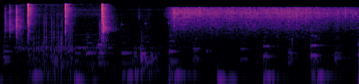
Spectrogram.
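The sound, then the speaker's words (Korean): Sizzle of baguette slices toasting in a buttered frying pan, coated in garlic, honey, sugar, melted butter and parsley. Three sharp clicks come first, then a loud, steady crackling hiss. “오븐 그런 거 없으니 팬에 버터를 바르고 앞뒤로 노릇하게 굽는다.”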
